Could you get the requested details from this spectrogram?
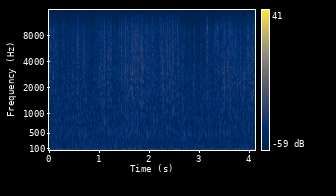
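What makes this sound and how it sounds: A large, flat sheet of thin pink tissue paper lying on carpet is smoothed and rubbed with fingertips and short painted nails. It makes a steady, quiet, bright crinkling rustle that stays even throughout, with little low end.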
